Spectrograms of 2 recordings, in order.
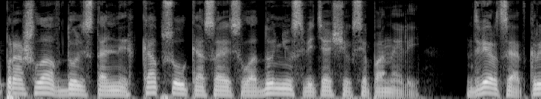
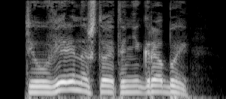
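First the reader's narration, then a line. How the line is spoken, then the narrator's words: Weary question. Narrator (Russian): устало спросил Коленки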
